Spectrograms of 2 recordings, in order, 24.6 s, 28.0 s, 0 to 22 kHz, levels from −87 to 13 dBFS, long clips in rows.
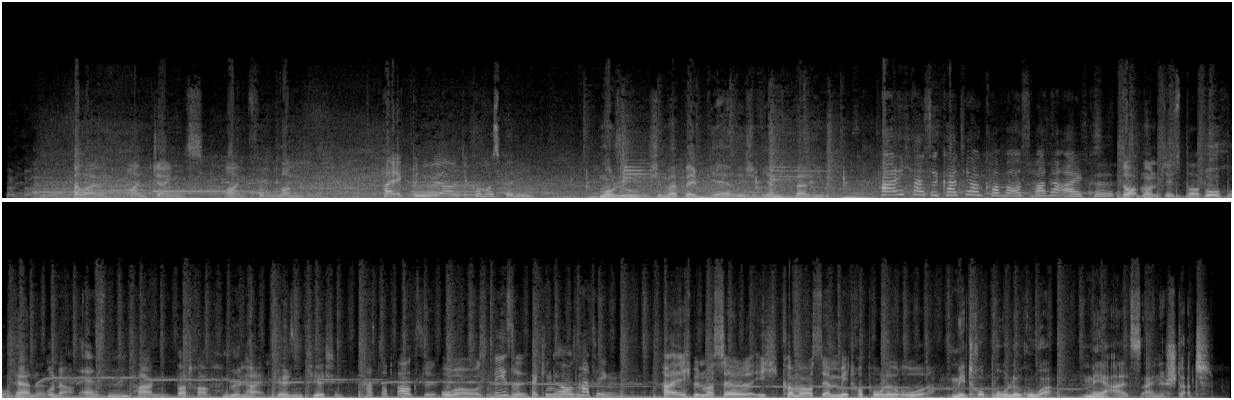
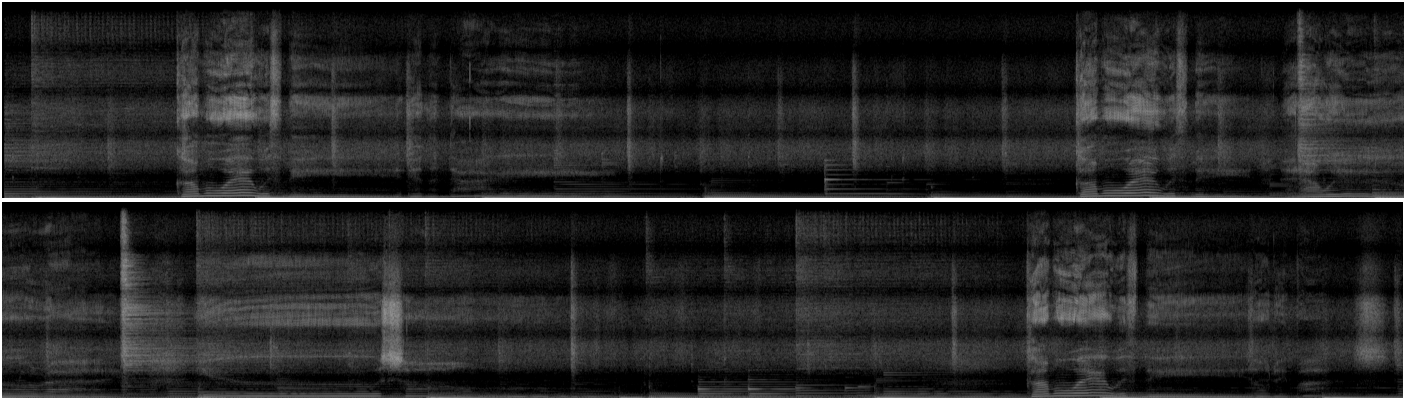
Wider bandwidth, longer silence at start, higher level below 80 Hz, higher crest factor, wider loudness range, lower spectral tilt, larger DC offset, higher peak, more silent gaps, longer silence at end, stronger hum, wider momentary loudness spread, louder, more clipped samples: second, 16 kHz vs over 20 kHz; about the same, 0.05 s vs 0 s; first, -40 dBFS vs -50 dBFS; second, 20 dB vs 28 dB; second, 5 LU vs 13 LU; first, -5.5 dB/octave vs -1.5 dB/octave; neither; first, -6 dBFS vs -12 dBFS; neither; first, 0.15 s vs 0 s; neither; second, 9 LU vs 18 LU; first, -26 LUFS vs -37 LUFS; neither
